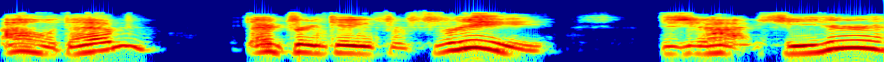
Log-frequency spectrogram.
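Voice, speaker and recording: A raspy put-on character voice at a middle pitch drags along at a very slow pace. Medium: actual play.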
